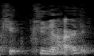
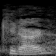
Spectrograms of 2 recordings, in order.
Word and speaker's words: Cunard: us and so there's an awesome company called cunyard Cunard I always mispronounce it Cunard and people do this regularly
